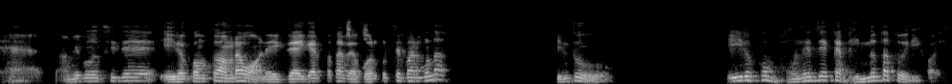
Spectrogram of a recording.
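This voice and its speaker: A man's voice: fairly high pitch, animated, moderate pace, pauses often, dull audio. Bangladeshi-class teacher, man, emphatic lecture. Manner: demonstrates pronunciation with loud emphatic stresses; questioning students often.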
